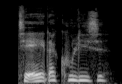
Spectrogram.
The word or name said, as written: teaterkulisse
